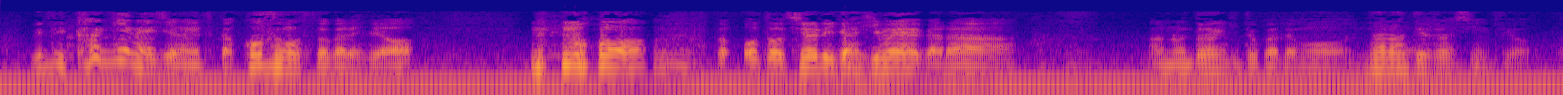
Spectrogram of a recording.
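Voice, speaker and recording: A man with a Kansai accent at a very fast pace. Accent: Kansai dialect with local Nabari features. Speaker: podcast host. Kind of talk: casual chat.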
